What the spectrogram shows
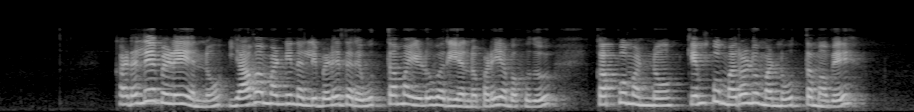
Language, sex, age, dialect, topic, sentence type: Kannada, female, 31-35, Coastal/Dakshin, agriculture, question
